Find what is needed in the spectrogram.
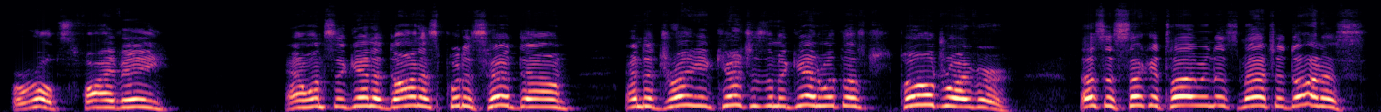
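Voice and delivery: hyped play-by-play call; wrestling commentator. Acted. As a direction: call the match like a ringside announcer.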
